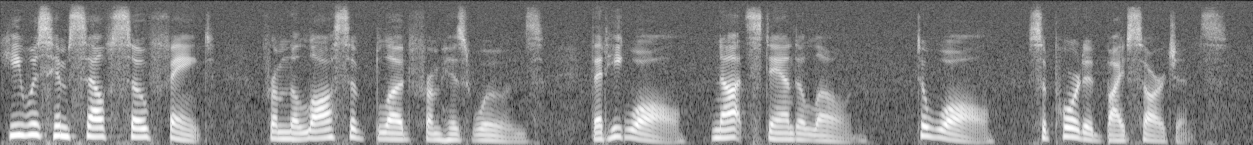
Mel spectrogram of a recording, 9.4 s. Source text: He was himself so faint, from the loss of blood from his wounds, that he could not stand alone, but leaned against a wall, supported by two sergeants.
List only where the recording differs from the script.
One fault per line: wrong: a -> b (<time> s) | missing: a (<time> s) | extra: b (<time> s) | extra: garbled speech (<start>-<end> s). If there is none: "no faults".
wrong: could -> wall (4.6 s)
missing: but leaned against (6.5 s)
missing: two (8.4 s)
